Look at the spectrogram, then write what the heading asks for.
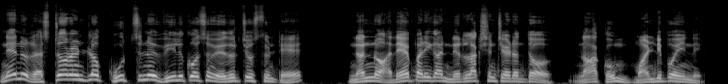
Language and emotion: Telugu, angry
